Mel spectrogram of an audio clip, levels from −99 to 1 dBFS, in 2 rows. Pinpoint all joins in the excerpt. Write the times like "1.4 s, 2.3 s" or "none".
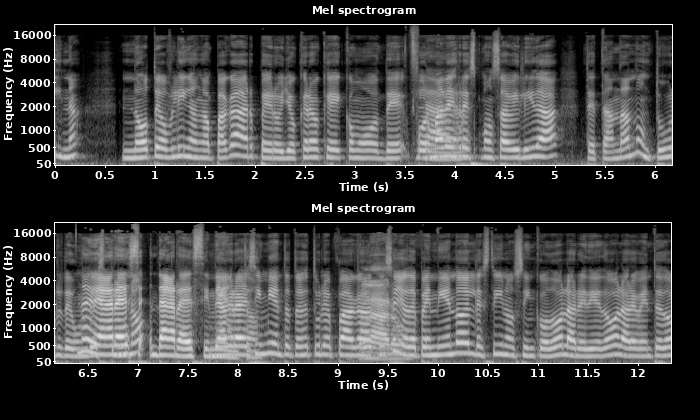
none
